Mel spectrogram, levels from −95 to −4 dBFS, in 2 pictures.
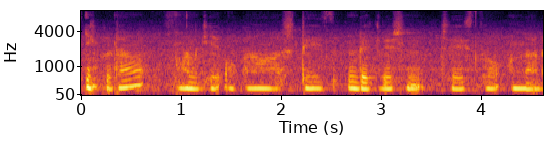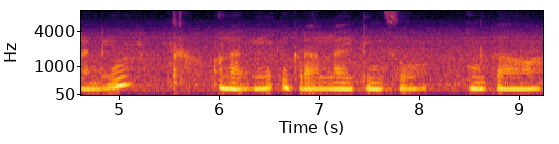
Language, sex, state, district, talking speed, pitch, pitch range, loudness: Telugu, male, Andhra Pradesh, Annamaya, 80 wpm, 185 Hz, 175-195 Hz, -20 LUFS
